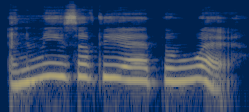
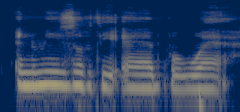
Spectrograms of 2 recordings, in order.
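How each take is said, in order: First: High, loud proclamation; reading out loud. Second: Said in the usual way. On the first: A narrator's reading. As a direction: announce it like a threat to everyone. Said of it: "reading it out loud". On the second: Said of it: "saw a message written".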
